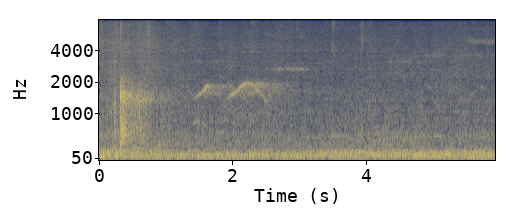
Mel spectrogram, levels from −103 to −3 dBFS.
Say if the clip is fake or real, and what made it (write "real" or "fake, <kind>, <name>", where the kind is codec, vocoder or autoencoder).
fake, autoencoder, DAC-VAE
